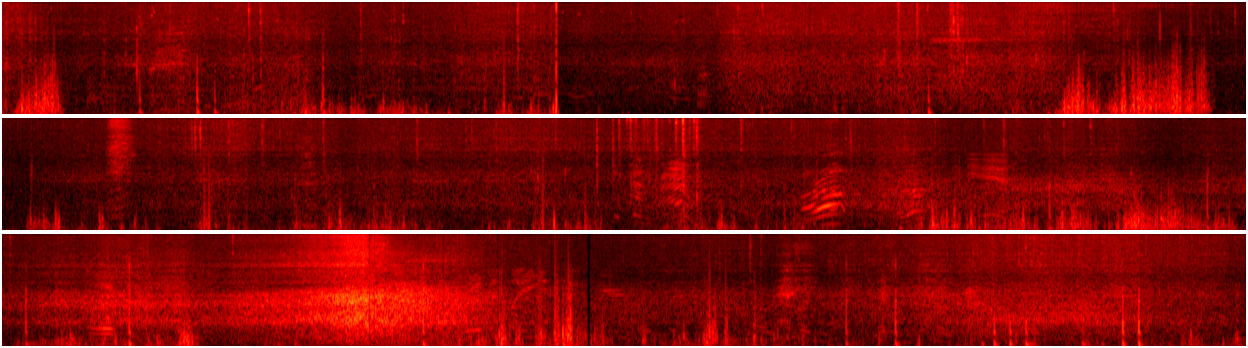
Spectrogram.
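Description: Wind buffets the microphone in gusts outdoors.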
